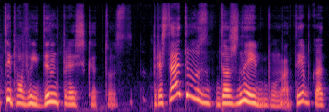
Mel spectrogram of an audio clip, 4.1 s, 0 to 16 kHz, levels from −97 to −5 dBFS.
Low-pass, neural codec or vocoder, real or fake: 14.4 kHz; autoencoder, 48 kHz, 128 numbers a frame, DAC-VAE, trained on Japanese speech; fake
